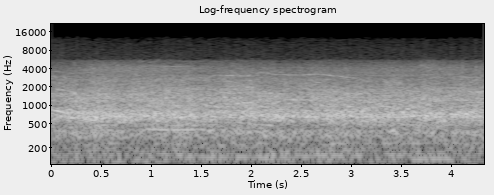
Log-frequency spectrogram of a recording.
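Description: Football stadium crowd making a steady noise of many voices.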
